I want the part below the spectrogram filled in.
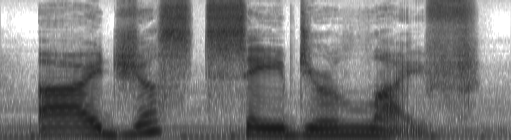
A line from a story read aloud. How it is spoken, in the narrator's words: he said, his voice thick with disdain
